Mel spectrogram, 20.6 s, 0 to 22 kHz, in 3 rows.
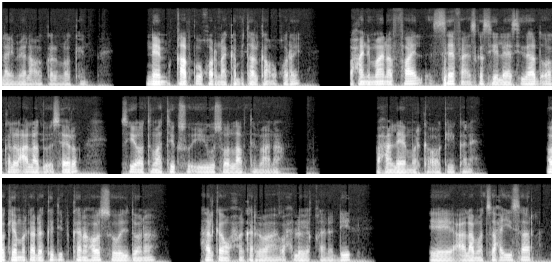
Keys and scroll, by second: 17.0-18.3 typing.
